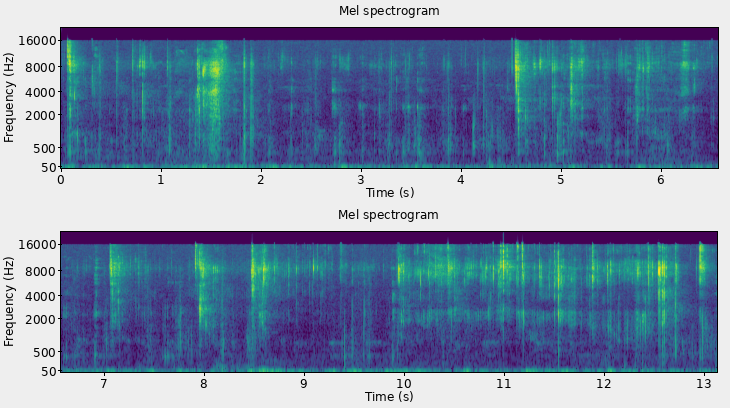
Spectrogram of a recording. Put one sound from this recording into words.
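A man chews food loudly and wetly, close to a microphone.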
